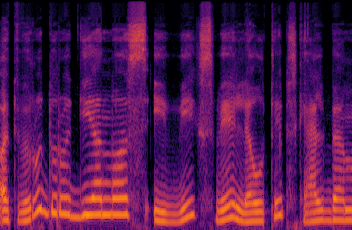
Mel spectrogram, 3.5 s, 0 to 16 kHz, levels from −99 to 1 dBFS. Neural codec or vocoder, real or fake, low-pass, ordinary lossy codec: vocoder, 48 kHz, 128 mel bands, Vocos; fake; 14.4 kHz; Opus, 24 kbps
